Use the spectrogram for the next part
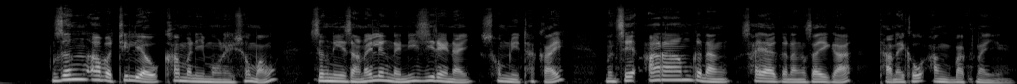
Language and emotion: Bodo, happy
